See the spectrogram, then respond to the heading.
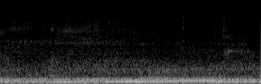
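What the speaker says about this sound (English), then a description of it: "And is driving through there with his loud engine." A car with a loud engine drives through a city intersection, a steady low rumbling drone heard close and alone for a few seconds.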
